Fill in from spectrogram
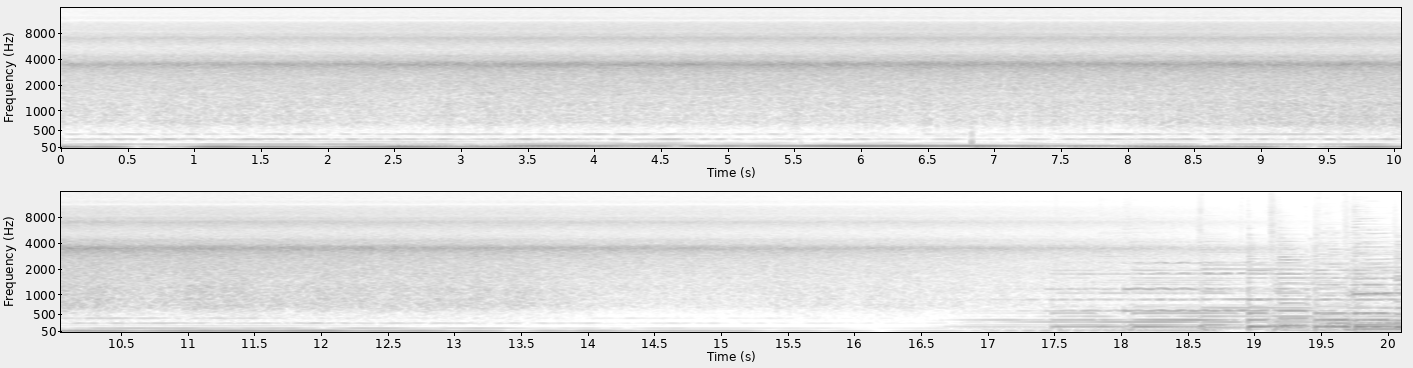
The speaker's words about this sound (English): Well, I guess I'll turn the TV on. Hope there's something good on one of these stations. I turned on the TV, and a chill ran up my spine. Static just static.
